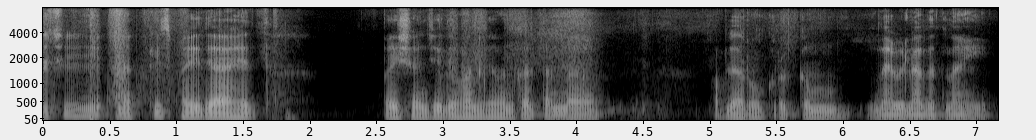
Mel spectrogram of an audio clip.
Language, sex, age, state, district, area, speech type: Marathi, male, 45-60, Maharashtra, Nashik, urban, spontaneous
